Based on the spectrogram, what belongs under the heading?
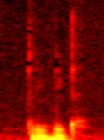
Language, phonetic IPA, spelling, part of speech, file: Polish, [ˈpuwbuk], półbóg, noun, LL-Q809 (pol)-półbóg.wav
